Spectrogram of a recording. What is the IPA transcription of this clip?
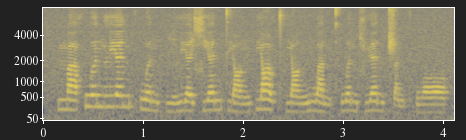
mä˨˦xwə˦nljɛ˦npʰwə˨˩n pi˨˦ljɛ˥˨ ɕjɛ˦nt̪jɑ˨˦ŋ pjɑ˥˨ʊ̯t̪ʰjɑ˨˦ŋn̪wa˨˩n kʰwə˥˨nɕɥɛ˥˨nʈ͡ʂa˩npʰwɔ˦

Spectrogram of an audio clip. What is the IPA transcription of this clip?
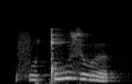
fʊǃuzʊə̯

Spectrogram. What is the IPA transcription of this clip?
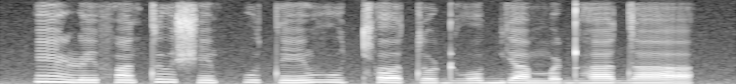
ẽ ɭefãtɯ ʃẽpːutẽ vucʰʌ toɖʱobʲa mʌɖʱa da

